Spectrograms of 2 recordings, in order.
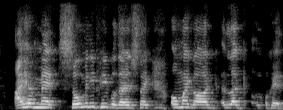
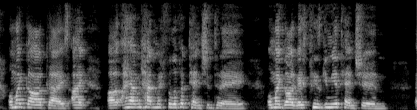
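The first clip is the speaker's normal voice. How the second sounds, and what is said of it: Exaggerated attention-seeking character voice. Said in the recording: “this is going to be a very bad impression”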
